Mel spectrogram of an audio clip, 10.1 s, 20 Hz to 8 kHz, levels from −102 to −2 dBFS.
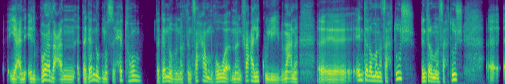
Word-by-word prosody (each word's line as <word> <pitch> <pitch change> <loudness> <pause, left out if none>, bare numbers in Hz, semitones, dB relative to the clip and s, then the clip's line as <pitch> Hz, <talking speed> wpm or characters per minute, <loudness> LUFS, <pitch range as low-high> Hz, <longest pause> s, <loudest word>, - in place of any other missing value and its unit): يعني 105 0 +2
البُعد 130 - +2
عن 100 -2 0
تجنّب 160 -10 +1
نصيحتهم، 155 +7 -3 0.3
تجنّب 130 -6 +1
إنك 100 +1 -4
تنصحهم - - -3
هو 125 +3 +3
منفعة 125 +9 0
لك 140 -4 0
وليه. 95 -4 0
بمعنى، 115 +2 0 0.4
آآ، 95 0 +1
أنت 180 +1 +4
لو 160 -2 +5
ما 150 -1 +3
نصحتوش 205 - -1
أنت 135 +2 +3
لو - - +5
ما 125 - +4
نصحتوش 180 - -1 0.5
آآ، 310 -2 -3
130 Hz, 135 wpm, -16 LUFS, 105-160 Hz, 0.5 s, لو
